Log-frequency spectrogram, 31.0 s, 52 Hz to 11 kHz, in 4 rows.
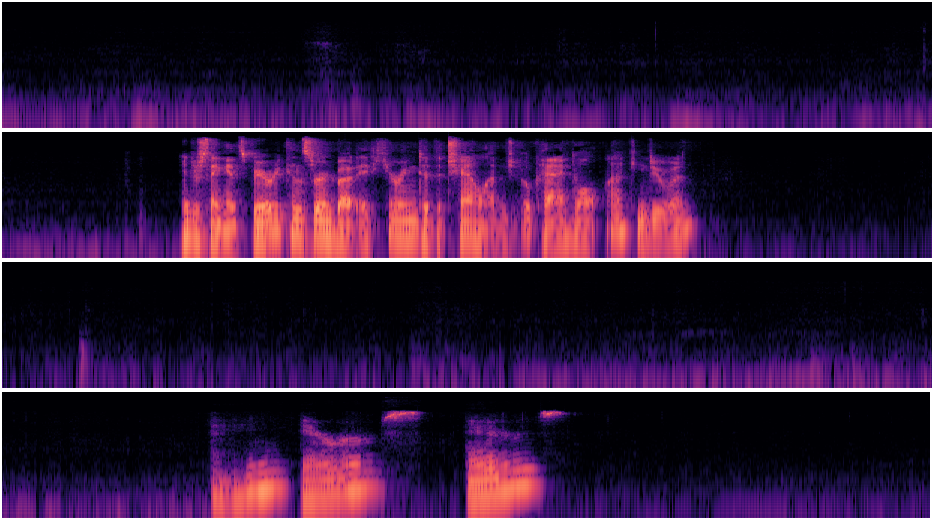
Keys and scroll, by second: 13.4 shift+super+p, 14.7 Down, 17.2 super+c, 20.3 super+c, 26.0 shift+super+d, 26.4 super+s, 27.1 Up, 30.8 super+v.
